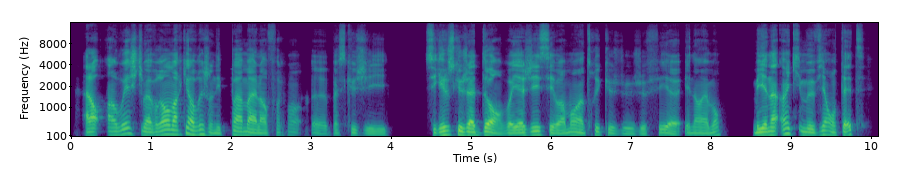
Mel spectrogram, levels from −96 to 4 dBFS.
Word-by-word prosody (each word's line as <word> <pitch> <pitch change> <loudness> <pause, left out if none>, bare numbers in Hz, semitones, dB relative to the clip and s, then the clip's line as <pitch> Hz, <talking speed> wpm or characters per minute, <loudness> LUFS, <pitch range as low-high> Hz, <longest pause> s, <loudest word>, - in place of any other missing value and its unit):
Alors, 115 +1 +2
un 120 0 0
voyage 155 +6 0
qui - - -5
m'a 110 -2 +3
vraiment 130 +7 +3
marqué, 140 -1 +3
en - - +5
vrai, 145 +3 -2
j'en 100 -8 -5
ai 90 - -3
pas 115 +7 -1
mal 105 -4 +2
hein, 90 - -1
franchement, 105 +2 -14
heu, 85 -2 -8
parce 95 0 -9
que 100 - -7
j'ai 80 -4 -8 0.4
c'est 105 - -2
quelque 120 +4 +4
chose 130 - -1
que 130 - +4
j'adore. 110 -5 +4
Voyager, 100 +6 +2
c'est 125 -5 -1
vraiment 95 +4 0
un 95 - -2
truc 115 +2 -6
que 100 - -5
je 85 -1 -8
je 85 +1 -8
fais, 100 +4 -4
heu, 85 - -1
énormément. 95 +6 -4 0.4
Mais 105 - +2
il - - +7
y - - +8
en 115 - +1
a 125 +4 +3
1 165 - +3
qui 165 -7 -6
me 110 -2 +1
vient 130 +7 -1
en 105 - -1
tête. - - -2
105 Hz, 275 wpm, -24 LUFS, 95-120 Hz, 0.4 s, y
